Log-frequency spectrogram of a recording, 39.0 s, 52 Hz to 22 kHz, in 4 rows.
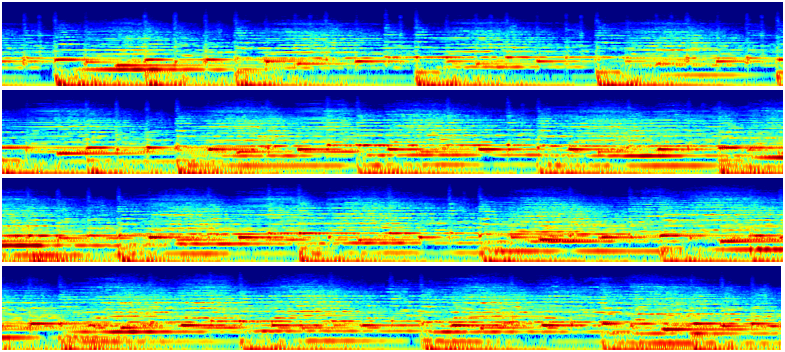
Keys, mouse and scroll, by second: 0.4 ctrl+z, 2.1 1, 3.0 0, 3.3 Return, 10.6 typing, 17.7 ctrl+z.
